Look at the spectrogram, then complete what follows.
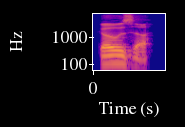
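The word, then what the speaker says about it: Gose: It's actually pronounced Goza. Like nose with an "a" at the end. – Still going to be ghost for me.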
